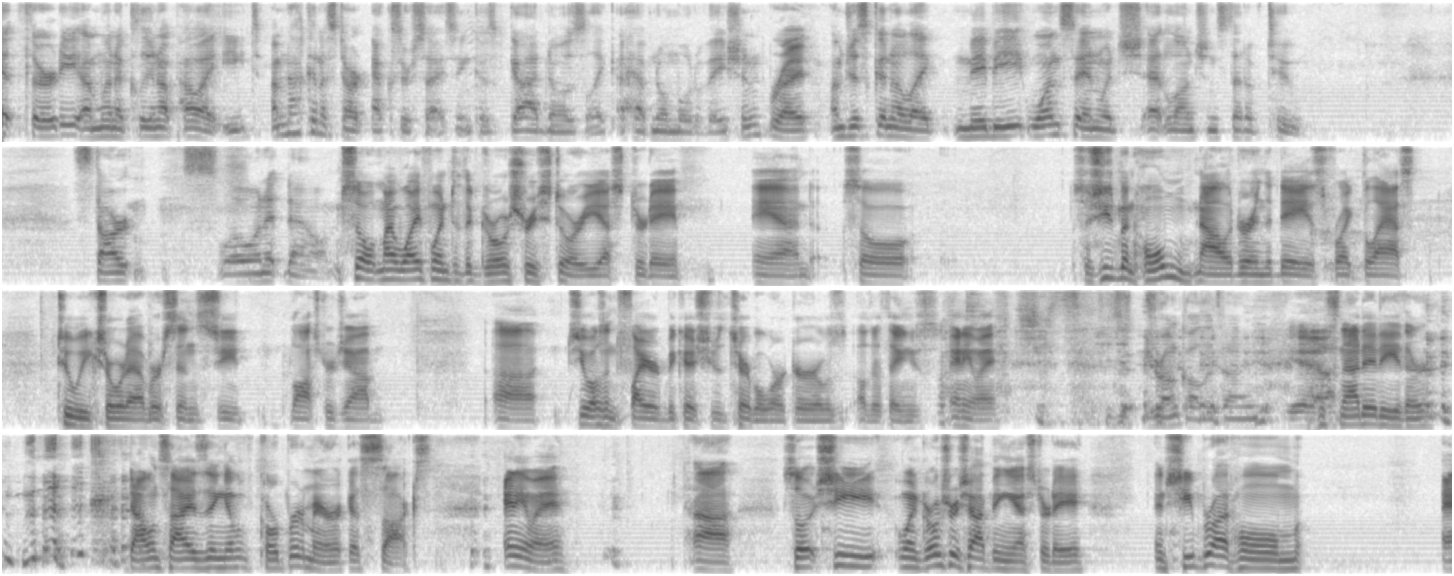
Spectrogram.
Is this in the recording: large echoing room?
no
